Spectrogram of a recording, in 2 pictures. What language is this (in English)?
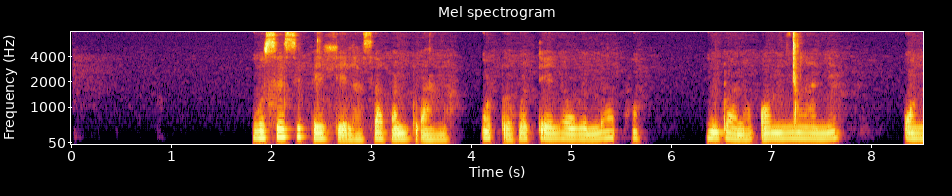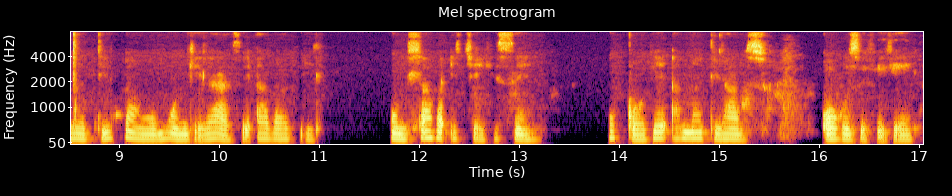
North Ndebele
